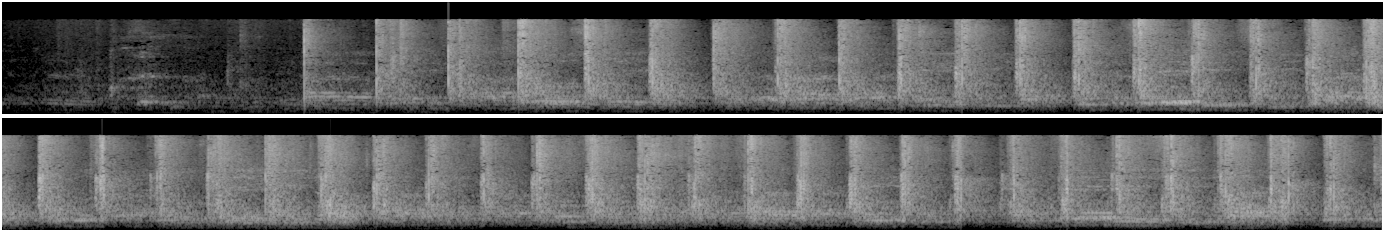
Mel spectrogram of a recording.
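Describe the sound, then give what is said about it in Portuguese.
City council members sing Happy Birthday together to a fellow councillor. After a quiet start with some talk, many voices sing over steady rhythmic clapping that keeps an even beat to the end. “eu convido todos os presentes, todos os vereadores, para podermos cantarmos parabéns para o colega vereador Valdevino Mantzke.”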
